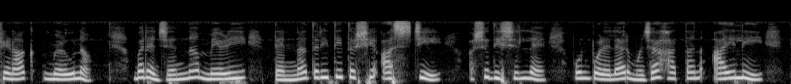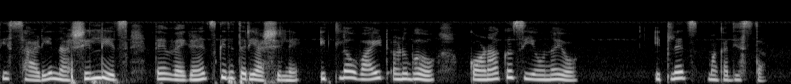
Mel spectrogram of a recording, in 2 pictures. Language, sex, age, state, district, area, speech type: Goan Konkani, female, 18-30, Goa, Canacona, urban, spontaneous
